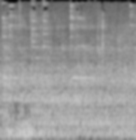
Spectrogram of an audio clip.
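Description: Wind buffeting the microphone outdoors, an uneven low rumble.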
